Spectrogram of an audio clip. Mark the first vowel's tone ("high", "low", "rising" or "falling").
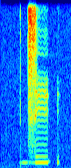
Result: high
